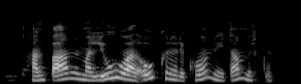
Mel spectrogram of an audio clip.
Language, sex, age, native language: Icelandic, female, 20-29, Icelandic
